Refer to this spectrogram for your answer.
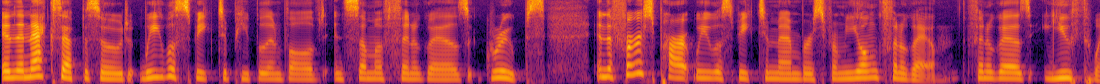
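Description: In a very clean recording with a silent background, a woman speaks with an Irish accent. Her voice sits at a medium pitch with ordinary variation, at a moderate pace. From South Mayo, Ireland. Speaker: podcast host and politician. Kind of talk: scripted outro; podcast interview.

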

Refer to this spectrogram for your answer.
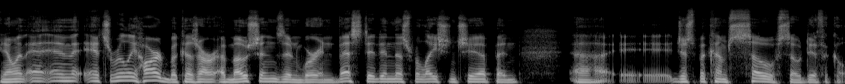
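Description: Here a man speaks at a moderate pace, medium in pitch, with ordinary pitch variation. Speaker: podcast host. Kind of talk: casual interview chat.

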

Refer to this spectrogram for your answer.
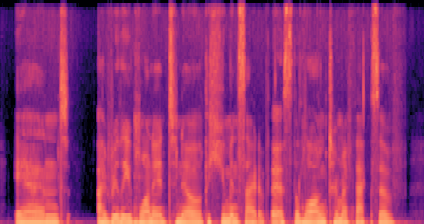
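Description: A woman's fairly low, dark and mellow voice with an American accent, moderate pace and fairly even intonation. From US Midwest, Detroit area. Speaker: documentary filmmaker. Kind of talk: radio interview. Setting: studio.

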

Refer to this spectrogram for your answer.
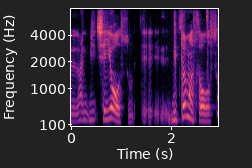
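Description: This woman talks at a fairly slow pace in a very clean recording with a silent background. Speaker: food writer and journalist. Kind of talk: interview.

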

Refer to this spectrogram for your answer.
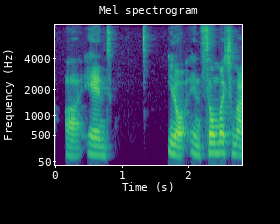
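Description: A somewhat breathy voice with a dark, mellow tone speaks at a fairly slow pace with fairly even intonation. The recording is very clean, with a silent background. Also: man. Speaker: historian and activist. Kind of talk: interview.

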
